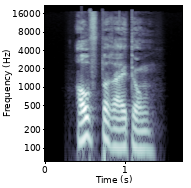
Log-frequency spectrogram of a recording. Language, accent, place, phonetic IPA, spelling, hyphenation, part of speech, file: German, Germany, Berlin, [ˈaʊ̯fbəˌʁaɪ̯tʊŋ], Aufbereitung, Auf‧be‧rei‧tung, noun, De-Aufbereitung.ogg
- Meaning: 1. preparation 2. conditioning 3. processing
